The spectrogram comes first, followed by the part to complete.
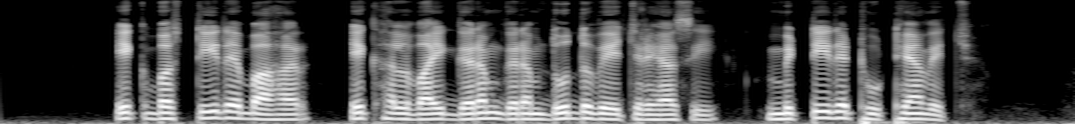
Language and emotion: Punjabi, neutral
